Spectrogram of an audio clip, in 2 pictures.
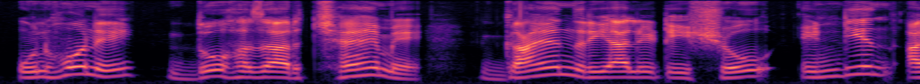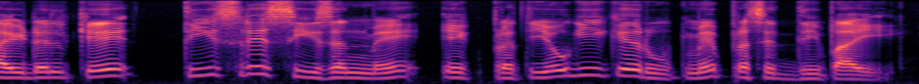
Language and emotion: Hindi, neutral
